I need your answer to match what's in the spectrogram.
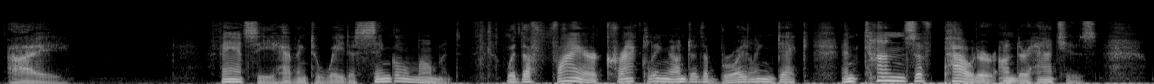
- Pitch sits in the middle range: No, low, 105 Hz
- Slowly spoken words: Yes, slow, 125 wpm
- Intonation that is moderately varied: No, wide, 7.4 semitones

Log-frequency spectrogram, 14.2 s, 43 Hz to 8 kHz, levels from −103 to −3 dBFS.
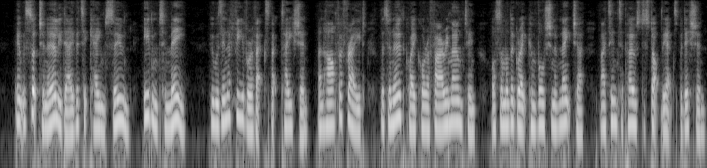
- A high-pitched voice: No, medium, 155 Hz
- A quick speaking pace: No, average, 180 wpm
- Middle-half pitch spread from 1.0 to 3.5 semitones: Yes, average, 3.0 semitones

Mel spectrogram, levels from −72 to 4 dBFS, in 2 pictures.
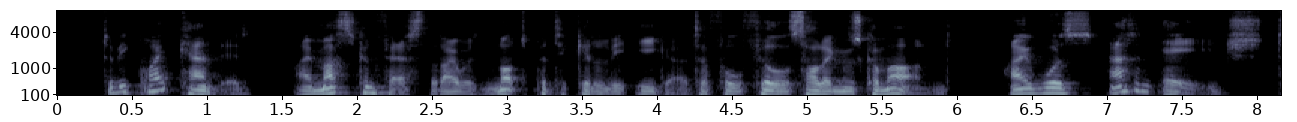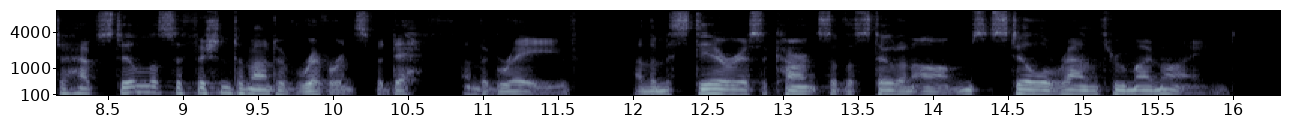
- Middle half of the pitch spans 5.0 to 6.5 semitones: Yes, wide, 5.6 semitones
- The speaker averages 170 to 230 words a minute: Yes, average, 175 wpm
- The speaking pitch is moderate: No, low, 105 Hz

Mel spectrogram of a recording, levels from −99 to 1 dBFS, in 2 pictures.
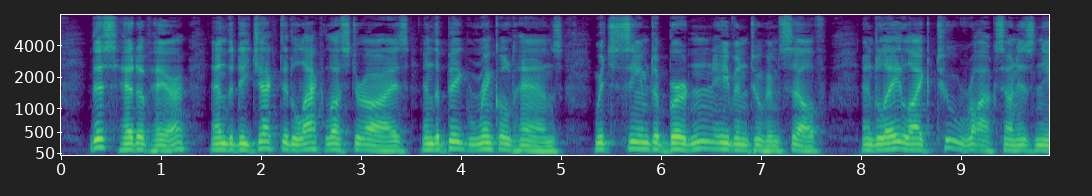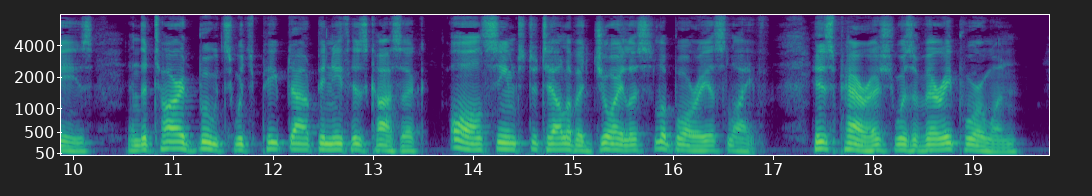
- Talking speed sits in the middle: Yes, average, 170 wpm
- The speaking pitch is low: Yes, low, 125 Hz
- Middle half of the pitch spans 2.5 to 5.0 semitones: Yes, average, 3.6 semitones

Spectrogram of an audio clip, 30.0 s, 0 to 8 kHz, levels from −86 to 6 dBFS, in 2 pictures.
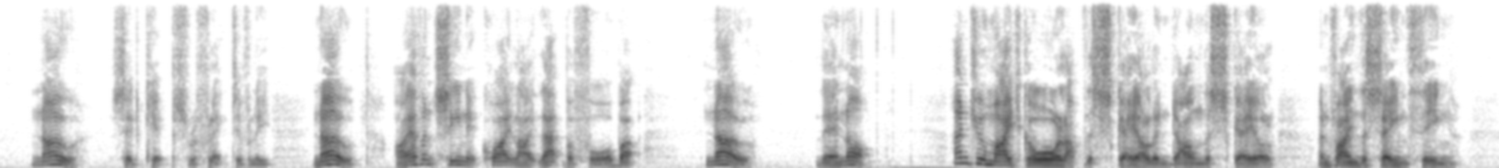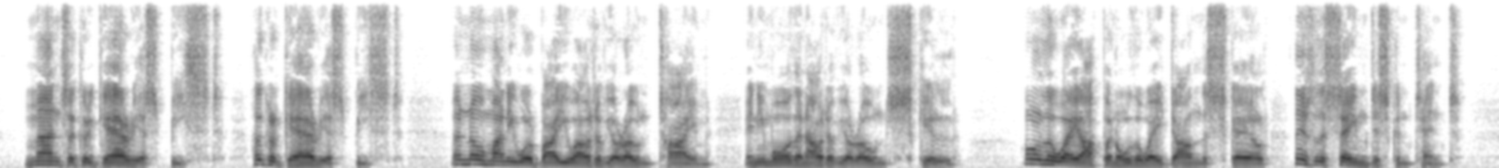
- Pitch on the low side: No, medium, 145 Hz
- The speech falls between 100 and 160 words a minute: Yes, average, 150 wpm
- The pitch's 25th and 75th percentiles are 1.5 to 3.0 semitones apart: No, average, 4.2 semitones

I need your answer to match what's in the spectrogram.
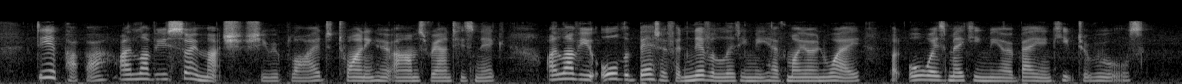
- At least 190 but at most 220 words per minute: Yes, average, 195 wpm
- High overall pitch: No, medium, 175 Hz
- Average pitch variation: Yes, average, 4.0 semitones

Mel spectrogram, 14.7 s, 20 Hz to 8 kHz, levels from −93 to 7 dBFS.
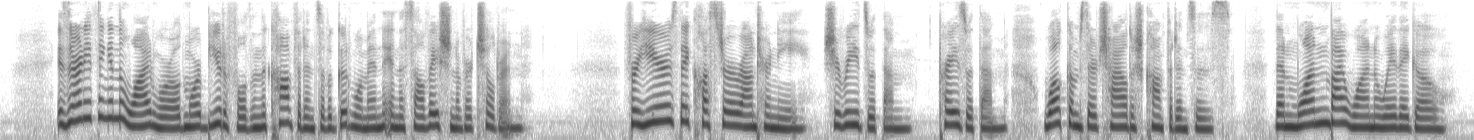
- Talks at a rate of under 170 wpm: No, average, 190 wpm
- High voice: Yes, high, 210 Hz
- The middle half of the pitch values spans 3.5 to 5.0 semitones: Yes, average, 4.1 semitones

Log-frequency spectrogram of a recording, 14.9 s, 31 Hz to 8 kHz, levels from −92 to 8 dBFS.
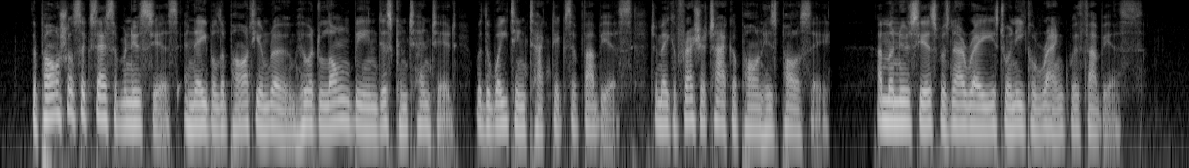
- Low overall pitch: Yes, low, 125 Hz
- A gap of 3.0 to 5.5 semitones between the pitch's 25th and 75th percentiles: No, narrow, 2.5 semitones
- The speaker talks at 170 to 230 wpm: No, average, 160 wpm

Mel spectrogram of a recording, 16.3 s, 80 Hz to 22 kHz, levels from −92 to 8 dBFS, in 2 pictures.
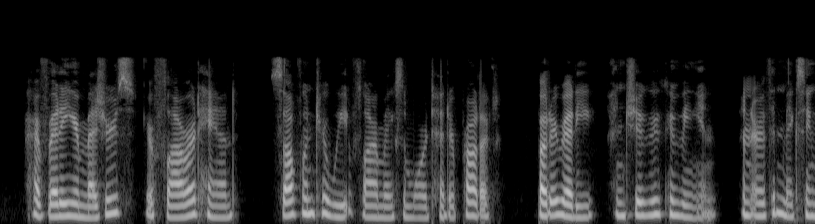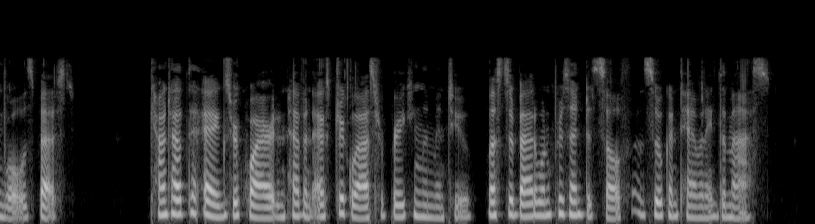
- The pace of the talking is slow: No, average, 200 wpm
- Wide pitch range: No, average, 3.1 semitones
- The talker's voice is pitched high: Yes, high, 230 Hz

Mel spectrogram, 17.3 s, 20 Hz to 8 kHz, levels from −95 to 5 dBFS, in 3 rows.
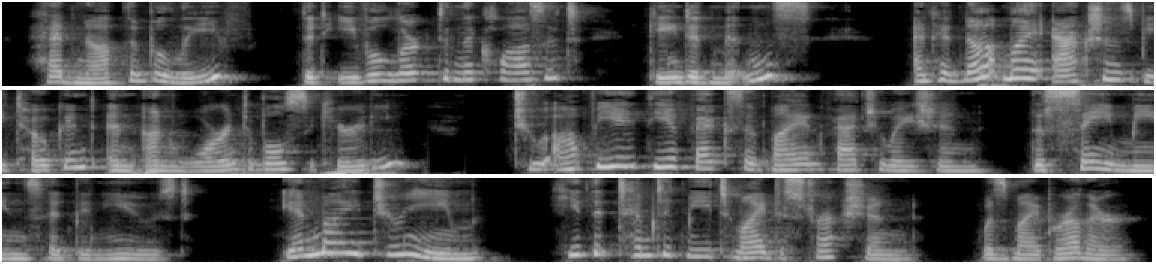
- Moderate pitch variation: No, wide, 8.2 semitones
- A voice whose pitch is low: No, high, 195 Hz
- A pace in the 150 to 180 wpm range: Yes, average, 165 wpm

